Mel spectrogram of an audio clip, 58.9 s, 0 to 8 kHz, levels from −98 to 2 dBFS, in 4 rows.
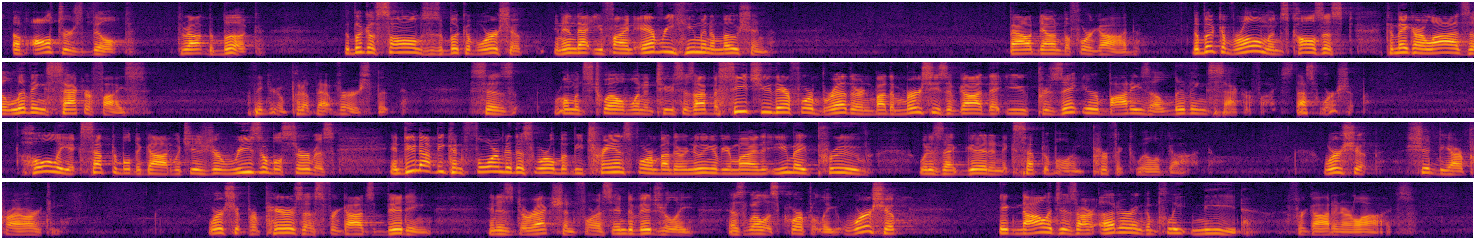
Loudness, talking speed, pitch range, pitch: -19 LUFS, 155 wpm, 155-195 Hz, 170 Hz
